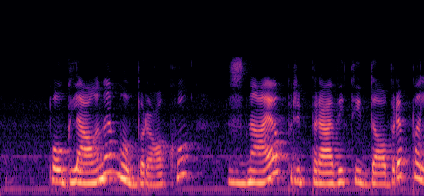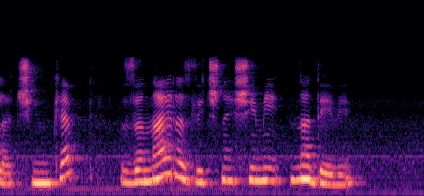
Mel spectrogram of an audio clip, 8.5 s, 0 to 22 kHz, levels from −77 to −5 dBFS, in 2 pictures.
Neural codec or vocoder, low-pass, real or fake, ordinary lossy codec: none; none; real; none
